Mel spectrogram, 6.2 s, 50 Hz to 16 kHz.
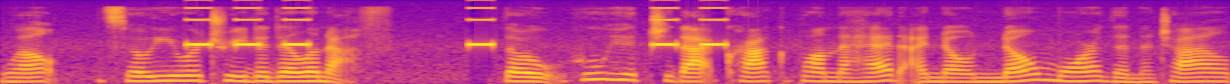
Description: Beep code, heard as beeps from a small speaker, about 2200 Hz, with speech in English. 3-1-2. In Phoenix BIOS tables: DMA register failure.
